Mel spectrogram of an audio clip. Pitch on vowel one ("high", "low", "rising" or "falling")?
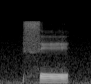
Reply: low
